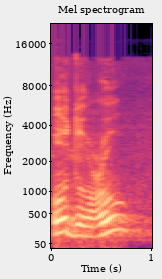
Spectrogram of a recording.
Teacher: دال ساکن تو ہے، لیکن دال حرف قلقلہ ہے، آواز لوٹتی ہوئی محسوس ہونی چاہیے، ادعو نہیں، ادعو دال ساکن میں آواز لوٹتی ہوئی محسوس ہو۔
